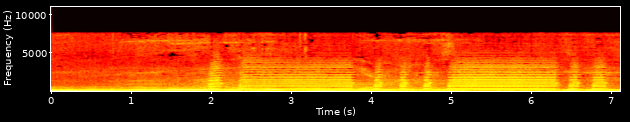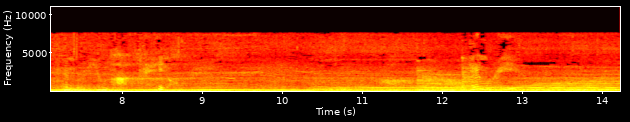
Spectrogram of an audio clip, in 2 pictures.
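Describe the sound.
A car engine roars loudly and steadily, its pitch climbing then dipping as it rushes past in a near miss, while a blaring horn sounds in long bursts and tires squeal near the end, with brief voices.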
